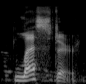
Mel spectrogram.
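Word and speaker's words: Leicester: things like lier is how it's spelled is pronounced Lester in British British is its own language so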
